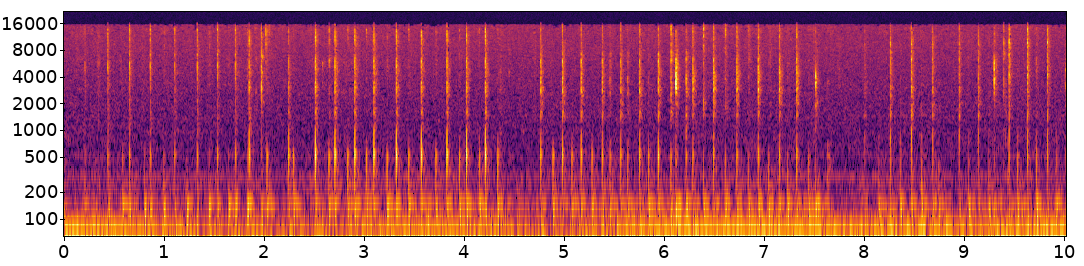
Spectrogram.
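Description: Thumbs repeatedly press the keypad buttons of a handheld white plastic flip phone, producing a rapid, steady stream of short, crisp clicks with bright ticks. The clicks continue throughout over a constant low hum.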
